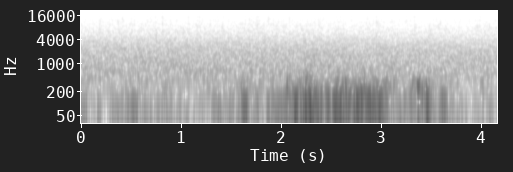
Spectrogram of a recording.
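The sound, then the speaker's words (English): A low, rolling rumble of thunder swells up midway and grumbles on for a couple of seconds over a steady hiss of falling rain. No one speaks. “Oh boy, there was a little more thunder. Did you hear the thunder?”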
